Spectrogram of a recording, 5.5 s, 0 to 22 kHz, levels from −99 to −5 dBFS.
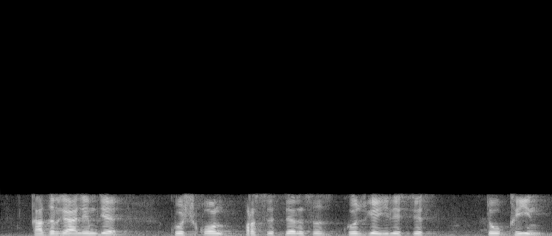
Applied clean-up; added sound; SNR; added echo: none; none; none; none.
